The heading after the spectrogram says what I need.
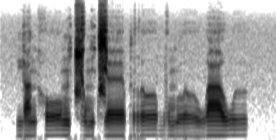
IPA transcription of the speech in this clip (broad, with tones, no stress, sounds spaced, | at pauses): j a˦˥ n h oː˥˩ ŋ t͡ɕ o˧ m t͡ɕ ɛː˧ p r ɤː˥˩ b o˧ m l ɤː˩˦ w aː˦˥ w ɯː˥˩ k̚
